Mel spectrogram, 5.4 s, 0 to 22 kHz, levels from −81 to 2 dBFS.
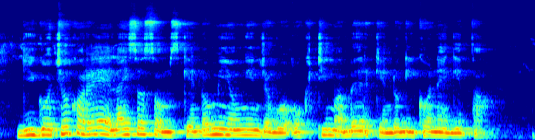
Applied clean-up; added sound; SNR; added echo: none; none; none; reverberation time 0.4 s.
